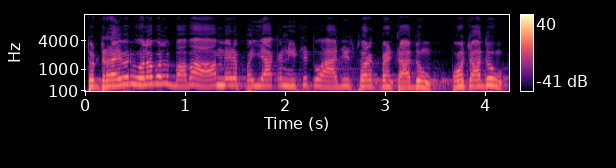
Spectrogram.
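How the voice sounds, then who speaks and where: High-voiced man telling comic tales on stage. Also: fairly even intonation, quick pace, big-room sound. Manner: storytelling with quoted dialogue, addressing the audience as sahab. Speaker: comic poet. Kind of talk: stand-up comic poetry recitation. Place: stage of a live poets' gathering.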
